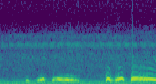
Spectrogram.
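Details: A spotted dove, a caught two-note bird, gives two mellow coo phrases, each a short note or two rising into a long drawn-out coo, low and soft; faint steady hum beneath.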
